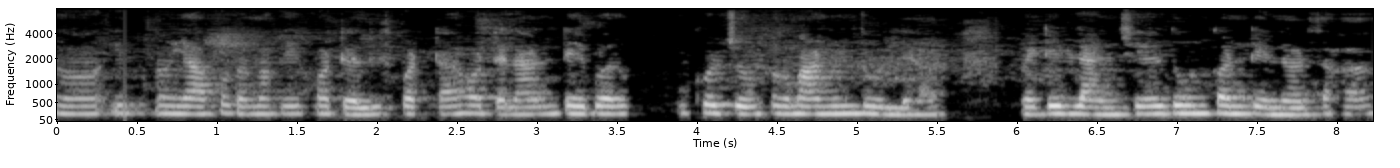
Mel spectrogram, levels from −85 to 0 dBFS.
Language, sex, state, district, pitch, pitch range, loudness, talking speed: Konkani, female, Goa, North and South Goa, 205 Hz, 195-210 Hz, -21 LUFS, 140 wpm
